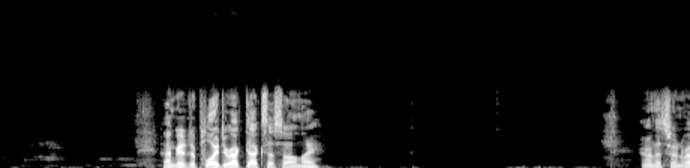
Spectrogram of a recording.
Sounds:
Speech, inside a small room

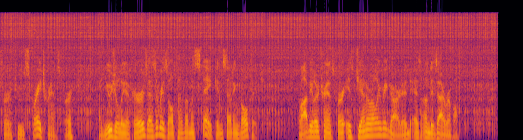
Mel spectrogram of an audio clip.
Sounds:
Speech

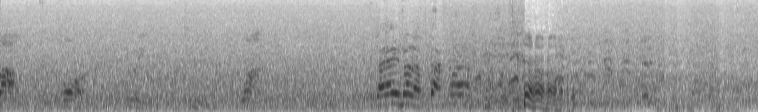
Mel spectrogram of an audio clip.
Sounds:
outside, rural or natural, Speech

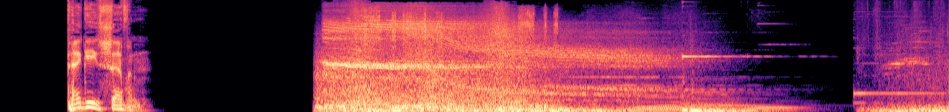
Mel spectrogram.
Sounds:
Speech, Music

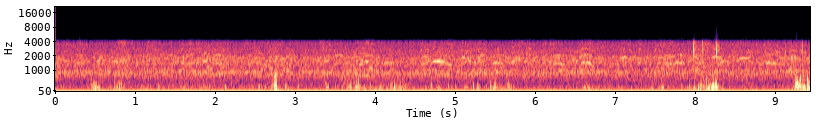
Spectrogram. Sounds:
Duck, Bird

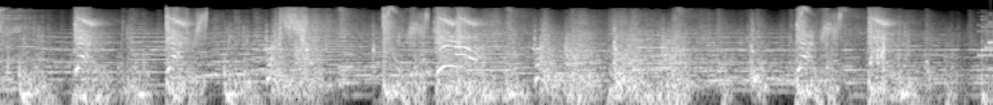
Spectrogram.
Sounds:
Music

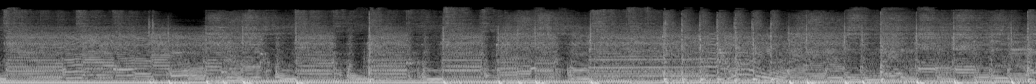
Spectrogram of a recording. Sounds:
Music, Rhythm and blues, Funk

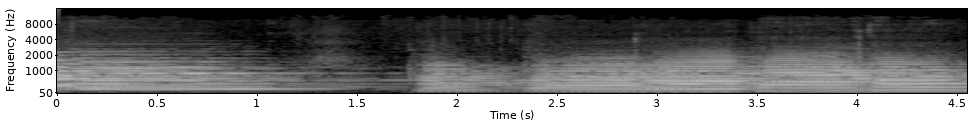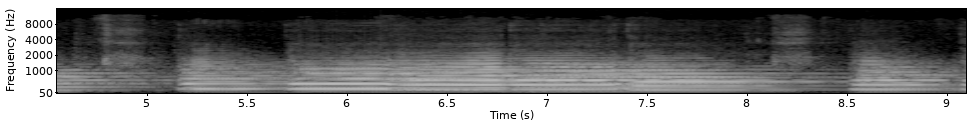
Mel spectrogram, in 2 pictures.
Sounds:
playing trombone

